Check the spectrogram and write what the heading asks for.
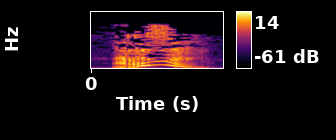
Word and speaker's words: Arjuna: No, es Arjuna. – ¿Con acento en la tercera o la cuarta R? – En la Juna. – En la Juna, vale.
